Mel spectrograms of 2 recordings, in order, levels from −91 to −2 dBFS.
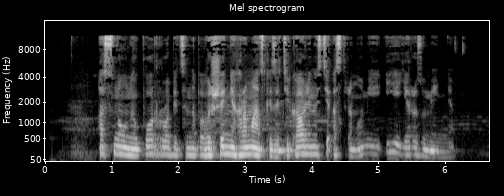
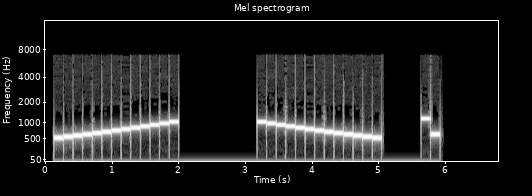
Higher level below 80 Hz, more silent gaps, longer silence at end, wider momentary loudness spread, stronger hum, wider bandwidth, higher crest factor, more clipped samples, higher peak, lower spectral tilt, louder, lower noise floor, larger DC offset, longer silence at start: second, -66 dBFS vs -46 dBFS; neither; second, 0.7 s vs 0.9 s; first, 20 LU vs 6 LU; neither; first, 12 kHz vs 7.2 kHz; first, 24 dB vs 6 dB; neither; about the same, 0 dBFS vs -2 dBFS; second, -3 dB/octave vs -5.5 dB/octave; second, -20 LUFS vs -7 LUFS; second, -58 dBFS vs under -90 dBFS; second, under 0.1% vs 0.6%; first, 0.8 s vs 0.1 s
